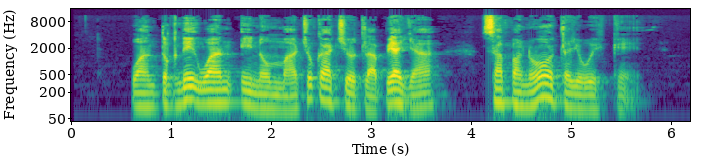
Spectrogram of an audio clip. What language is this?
Orizaba Nahuatl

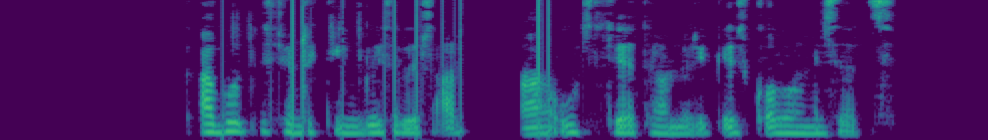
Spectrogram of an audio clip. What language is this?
Georgian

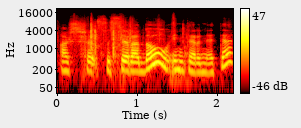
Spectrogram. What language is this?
Lithuanian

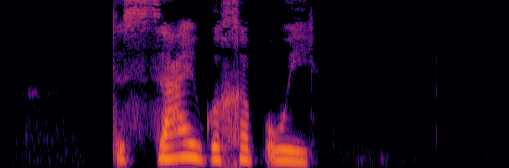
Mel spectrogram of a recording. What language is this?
Abkhazian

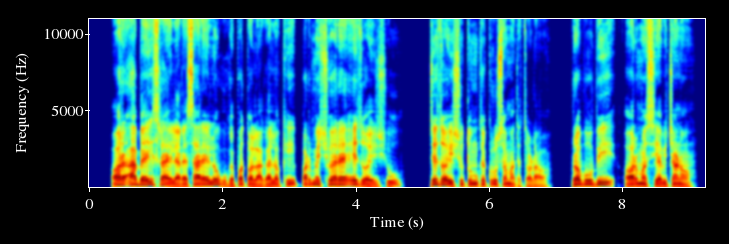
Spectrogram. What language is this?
Mahasu Pahari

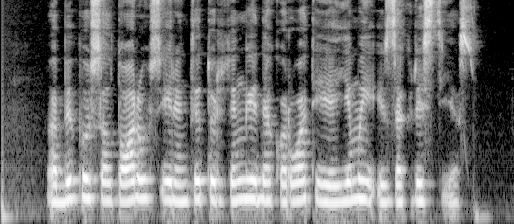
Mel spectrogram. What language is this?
Lithuanian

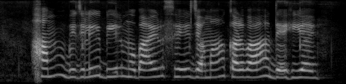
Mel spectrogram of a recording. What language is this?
Magahi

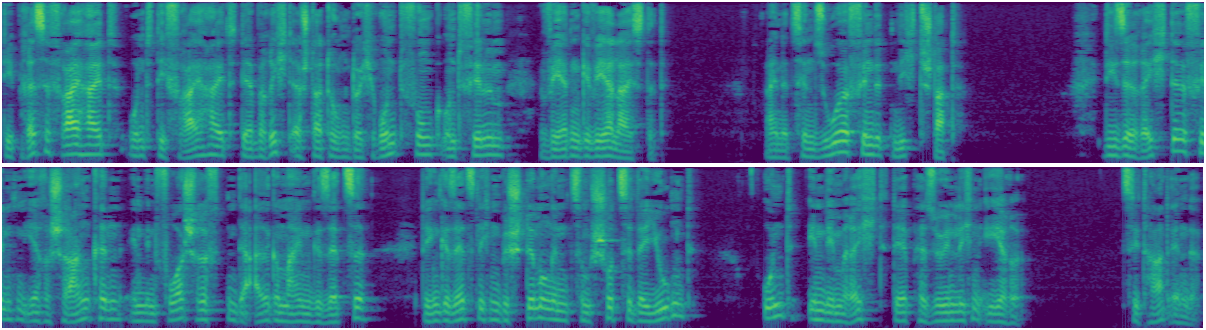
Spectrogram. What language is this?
German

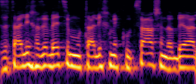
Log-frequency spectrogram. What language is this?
Hebrew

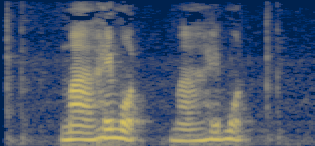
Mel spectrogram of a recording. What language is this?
Thai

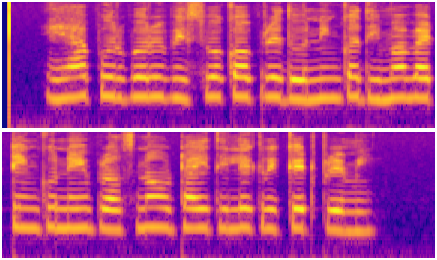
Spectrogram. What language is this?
Odia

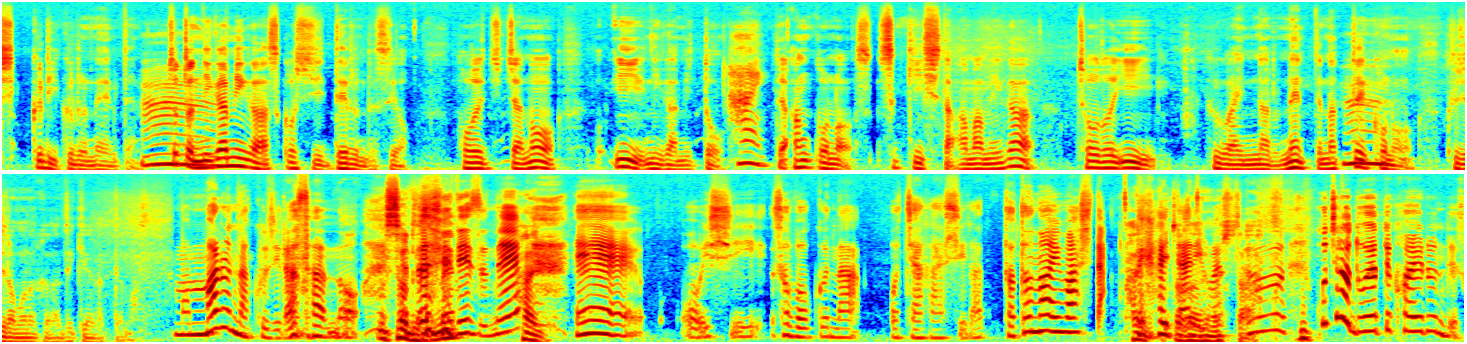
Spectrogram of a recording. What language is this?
Japanese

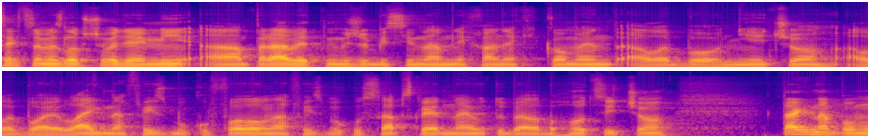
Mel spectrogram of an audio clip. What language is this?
Slovak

